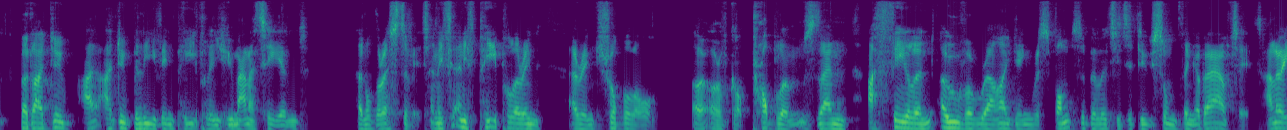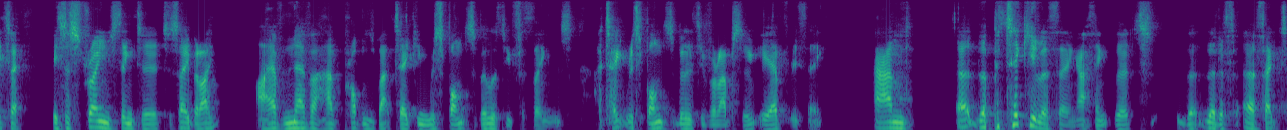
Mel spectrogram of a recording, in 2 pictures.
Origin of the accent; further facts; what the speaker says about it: Nottingham, East Midlands, United Kingdom; My father was a plasterer. My mother was a housewife. We lived in a council estate in Nottingham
